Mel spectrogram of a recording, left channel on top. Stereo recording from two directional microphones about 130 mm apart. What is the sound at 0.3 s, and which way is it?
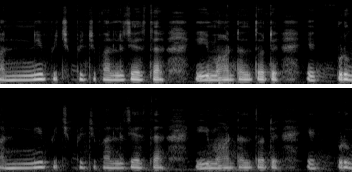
A woman's voice, 35° left (ahead or behind).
